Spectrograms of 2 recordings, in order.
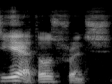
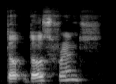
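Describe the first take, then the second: First: "those French" slower, falling in confirmation; confirming. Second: "those French" high with a rising question. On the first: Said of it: "but he goes". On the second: Alien checks who is meant. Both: Acted.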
